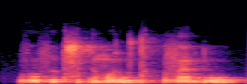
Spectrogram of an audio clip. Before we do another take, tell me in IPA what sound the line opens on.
ð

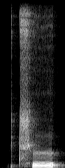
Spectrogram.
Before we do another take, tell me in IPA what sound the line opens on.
t͡sʰ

